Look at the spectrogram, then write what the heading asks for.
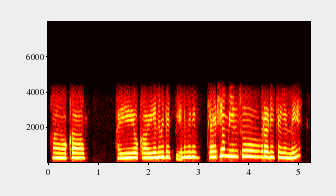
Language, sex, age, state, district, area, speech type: Telugu, female, 45-60, Andhra Pradesh, East Godavari, rural, conversation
